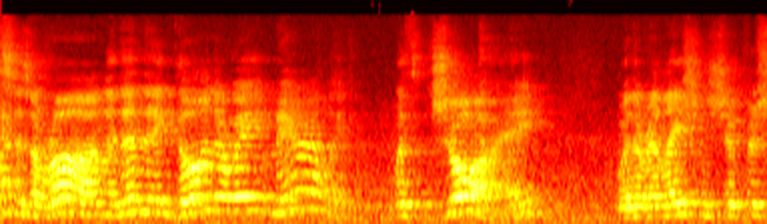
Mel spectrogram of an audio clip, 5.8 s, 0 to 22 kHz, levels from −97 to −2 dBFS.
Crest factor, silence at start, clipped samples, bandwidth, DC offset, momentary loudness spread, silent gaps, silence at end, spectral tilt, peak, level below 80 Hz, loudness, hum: 18 dB; 0 s; under 0.1%; 16 kHz; under 0.1%; 14 LU; none; 0 s; -4 dB/octave; -2 dBFS; -48 dBFS; -19 LUFS; none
